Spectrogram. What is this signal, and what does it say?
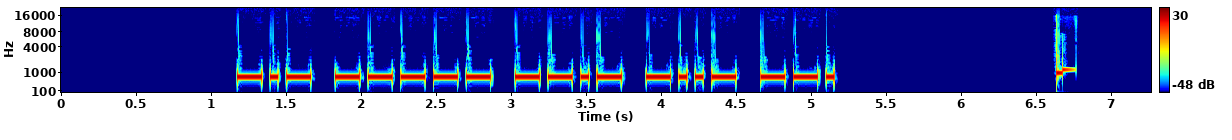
Morse code, heard as a keyed tone, about 22 wpm, 700 Hz. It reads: K0QXG
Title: USA Call Signs - 5 Characters - 3x Character Spacing - 22wpm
